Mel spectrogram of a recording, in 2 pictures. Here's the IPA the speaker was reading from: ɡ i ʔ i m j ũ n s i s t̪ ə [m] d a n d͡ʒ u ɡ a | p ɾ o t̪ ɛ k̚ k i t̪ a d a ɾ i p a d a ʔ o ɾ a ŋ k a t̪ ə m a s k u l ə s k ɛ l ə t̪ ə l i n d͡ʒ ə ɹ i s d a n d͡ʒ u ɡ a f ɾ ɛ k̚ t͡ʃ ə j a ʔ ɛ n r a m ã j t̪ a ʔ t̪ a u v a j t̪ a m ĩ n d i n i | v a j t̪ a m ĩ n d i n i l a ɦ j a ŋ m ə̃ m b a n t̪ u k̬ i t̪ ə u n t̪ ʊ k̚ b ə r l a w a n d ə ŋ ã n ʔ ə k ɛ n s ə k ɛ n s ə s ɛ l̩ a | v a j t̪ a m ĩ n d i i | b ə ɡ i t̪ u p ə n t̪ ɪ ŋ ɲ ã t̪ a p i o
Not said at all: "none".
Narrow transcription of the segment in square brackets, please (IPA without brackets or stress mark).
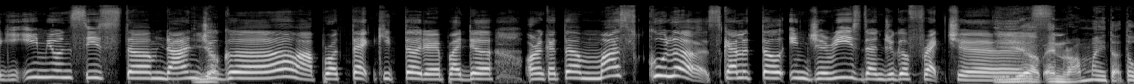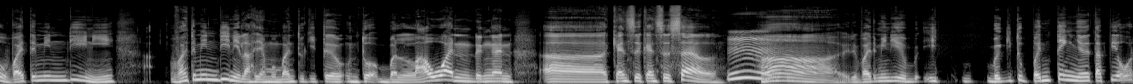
m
